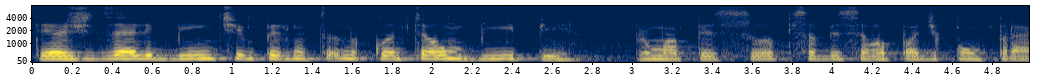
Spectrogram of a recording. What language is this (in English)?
Portuguese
